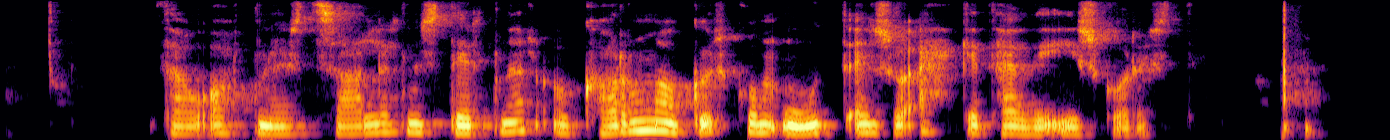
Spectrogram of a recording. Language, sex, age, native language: Icelandic, female, 40-49, Icelandic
